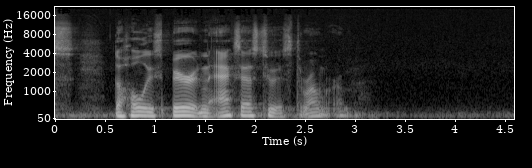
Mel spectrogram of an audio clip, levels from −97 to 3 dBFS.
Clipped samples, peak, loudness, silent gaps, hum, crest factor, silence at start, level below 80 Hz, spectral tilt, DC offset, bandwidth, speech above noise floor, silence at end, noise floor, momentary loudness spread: under 0.1%; -12 dBFS; -31 LUFS; none; none; 20 dB; 0 s; -72 dBFS; -5 dB/octave; under 0.1%; 16.5 kHz; 33 dB; 1.55 s; -64 dBFS; 18 LU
